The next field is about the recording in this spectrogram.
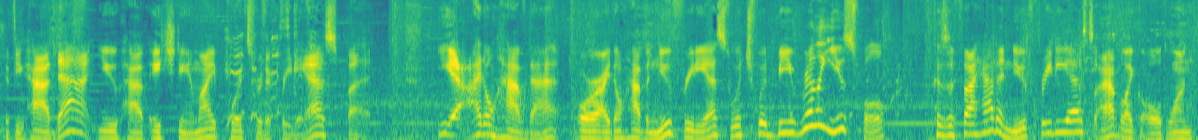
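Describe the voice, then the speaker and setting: A man's voice: medium pitch, expressive, normal speed. A man chatting casually and informally as a game livestreamer, rambling with opinionated, exasperated asides. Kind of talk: casual rambling stream chat about games. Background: background music.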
